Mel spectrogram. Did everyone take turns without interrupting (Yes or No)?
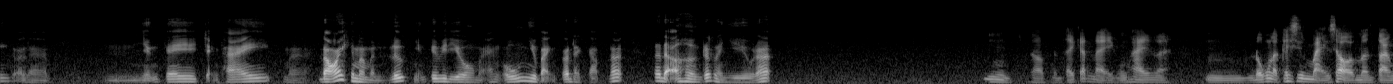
Yes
